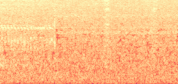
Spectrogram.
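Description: Pencil drawing a curve on paper for a technical geometry drawing, a soft continuous scratchy graphite stroke, quiet and close, with a faint tap near the end.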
